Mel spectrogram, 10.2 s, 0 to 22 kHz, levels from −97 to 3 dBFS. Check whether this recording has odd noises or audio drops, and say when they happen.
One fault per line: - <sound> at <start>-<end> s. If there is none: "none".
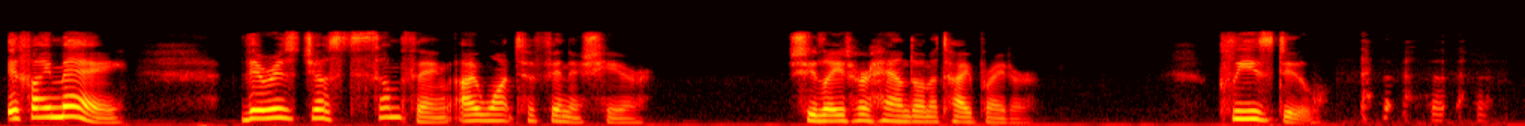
- cough at 9.1-10.0 s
